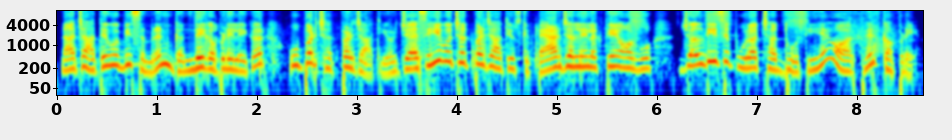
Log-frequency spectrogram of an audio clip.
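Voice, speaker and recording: A woman's voice: mid-range voice, animated, normal speed, hardly any pauses, dark tone. A woman narrating a scripted cartoon story. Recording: music bed behind the voice.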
